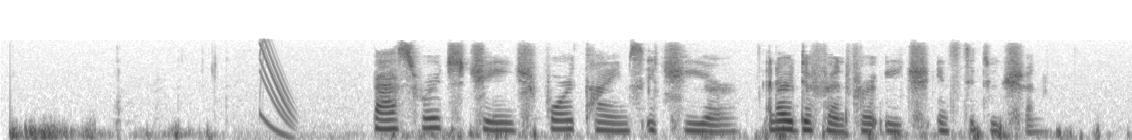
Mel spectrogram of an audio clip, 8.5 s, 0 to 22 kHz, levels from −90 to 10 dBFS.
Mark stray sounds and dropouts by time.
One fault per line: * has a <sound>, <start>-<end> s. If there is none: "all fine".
* has a chirp, 1.9-2.2 s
